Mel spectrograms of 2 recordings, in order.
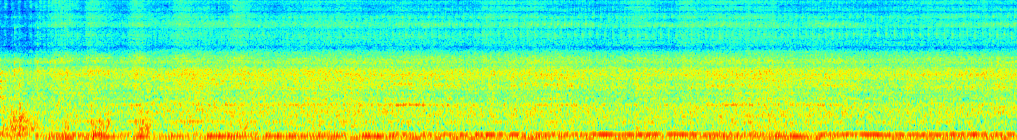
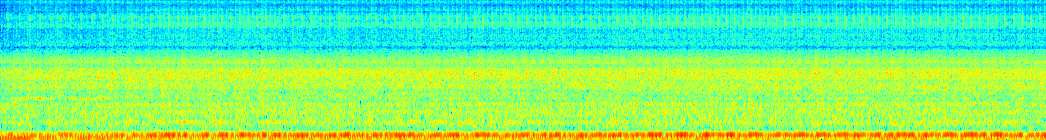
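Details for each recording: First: Car engine on first start after ignition work, with one spark plug lead left off: rough, lumpy idle with an uneven low thump and a missing beat, running on three cylinders. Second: Four-cylinder car after refitting a missing spark plug lead, possibly running rich: steady, even idle with a smooth low hum and no stumble; normal idle.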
